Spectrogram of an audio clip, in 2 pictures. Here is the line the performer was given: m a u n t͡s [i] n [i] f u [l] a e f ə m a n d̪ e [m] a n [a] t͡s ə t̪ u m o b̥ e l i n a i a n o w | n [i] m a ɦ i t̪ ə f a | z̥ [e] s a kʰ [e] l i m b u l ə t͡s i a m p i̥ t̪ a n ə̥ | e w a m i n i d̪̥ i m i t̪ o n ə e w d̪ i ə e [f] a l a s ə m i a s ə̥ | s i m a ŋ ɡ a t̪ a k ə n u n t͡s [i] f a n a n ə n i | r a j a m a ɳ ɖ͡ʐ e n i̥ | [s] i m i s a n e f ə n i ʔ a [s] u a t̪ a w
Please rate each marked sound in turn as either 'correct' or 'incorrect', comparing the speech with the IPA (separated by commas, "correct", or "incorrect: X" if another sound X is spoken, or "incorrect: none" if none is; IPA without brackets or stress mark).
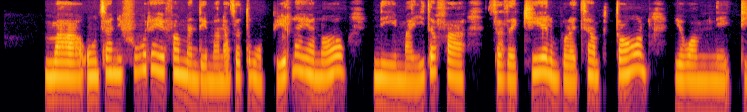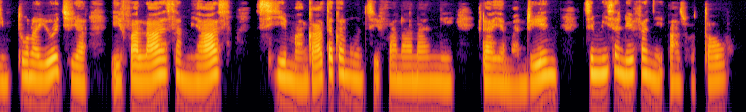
incorrect: a, correct, incorrect: ɾ, correct, correct, correct, incorrect: a, correct, correct, correct, incorrect: t͡s, incorrect: z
